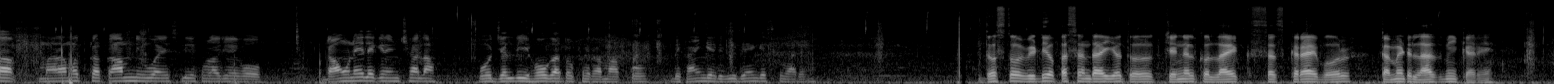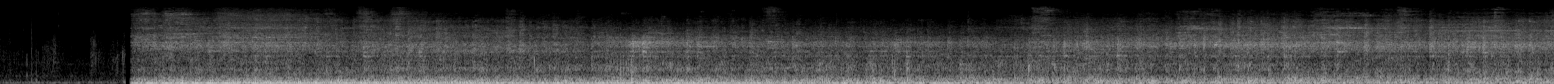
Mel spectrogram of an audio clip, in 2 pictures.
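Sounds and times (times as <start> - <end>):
passenger train rumbling past: 16.8 - 31.0.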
